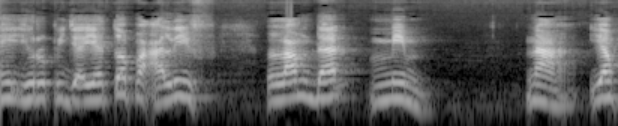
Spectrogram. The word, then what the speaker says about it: Alif: Grup Asli seperti ini Alif Alif ya jangan Alip jangan ahli tapi Alif kemudian lemnya di sini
